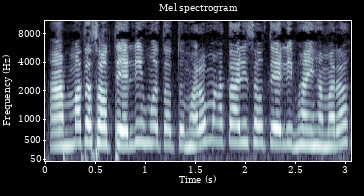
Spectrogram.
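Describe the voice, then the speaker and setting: A woman voicing a young village sister and sister-in-law in an Awadhi cartoon, speaking with an Awadhi accent in a soft, complaining village way. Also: very high-pitched, fairly even intonation, a little fast, no echo. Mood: curious. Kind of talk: cartoon voice acting.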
